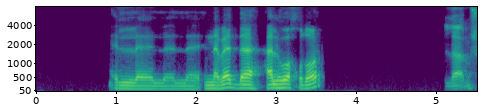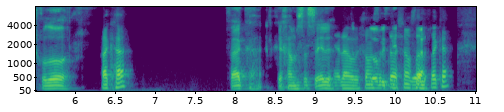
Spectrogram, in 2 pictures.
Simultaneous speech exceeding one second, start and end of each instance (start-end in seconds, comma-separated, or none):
8.7-10.4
